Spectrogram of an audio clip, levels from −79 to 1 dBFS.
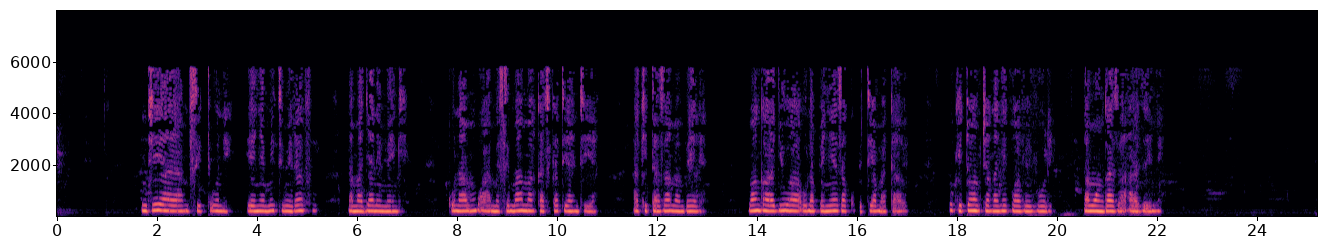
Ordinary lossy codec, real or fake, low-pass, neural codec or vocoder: MP3, 24 kbps; fake; 7.2 kHz; vocoder, 22.05 kHz, 80 mel bands, WaveNeXt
